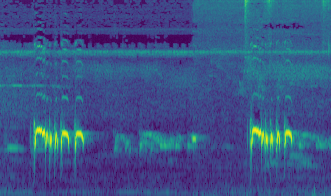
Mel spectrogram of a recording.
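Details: Zebra dove of local stock singing to lure wild doves: two loud phrases of fast rolling coo notes, about five beats each, separated by a softer, drawn-out answering phrase.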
